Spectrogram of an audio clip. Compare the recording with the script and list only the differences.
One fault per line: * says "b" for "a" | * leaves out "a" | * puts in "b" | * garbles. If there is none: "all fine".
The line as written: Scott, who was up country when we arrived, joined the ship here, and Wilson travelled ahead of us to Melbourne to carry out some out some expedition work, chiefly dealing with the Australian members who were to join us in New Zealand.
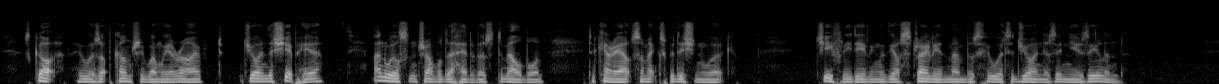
* leaves out "out some"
